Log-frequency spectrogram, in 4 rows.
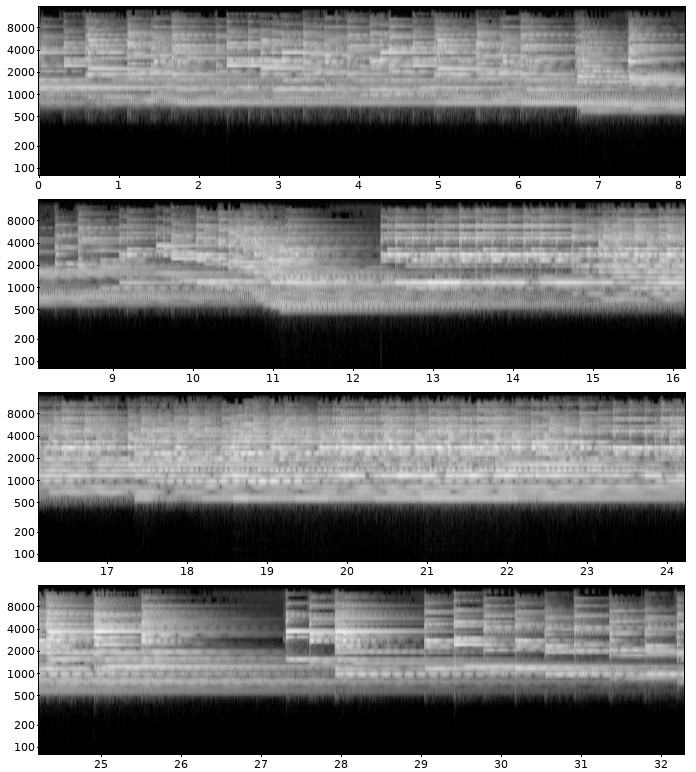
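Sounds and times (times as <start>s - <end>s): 
glockenspiel playing a toccata: 0.0s - 32.2s.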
